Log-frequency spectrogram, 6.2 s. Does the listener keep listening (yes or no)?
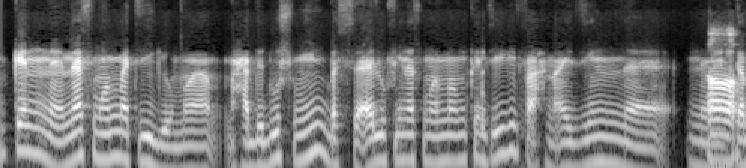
no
